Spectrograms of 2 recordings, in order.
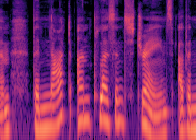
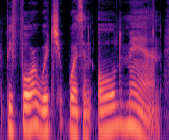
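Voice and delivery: usual speaking voice

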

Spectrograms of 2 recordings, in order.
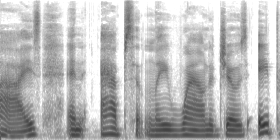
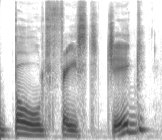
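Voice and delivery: mock scolding rhyme; much slower than usual. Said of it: "say with our friend Cock Robin".

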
